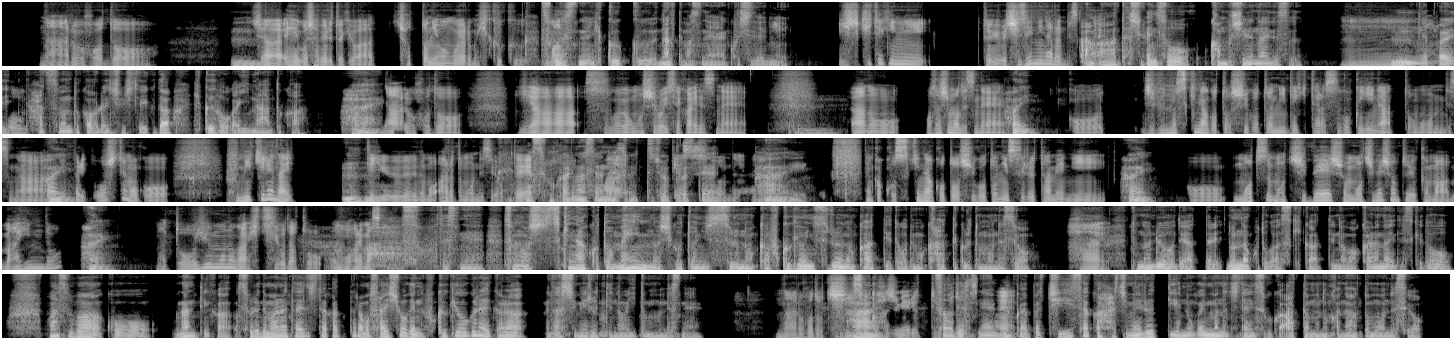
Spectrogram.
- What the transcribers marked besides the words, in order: in English: "マネタイズ"
- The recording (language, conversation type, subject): Japanese, podcast, 好きなことを仕事にするコツはありますか？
